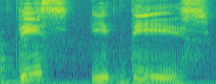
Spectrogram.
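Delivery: this short, these with a long drawn ee; long vowel in these. Shown as a demonstration. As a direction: stretch the ee of these against a short this. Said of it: "que es un poco más largo".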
